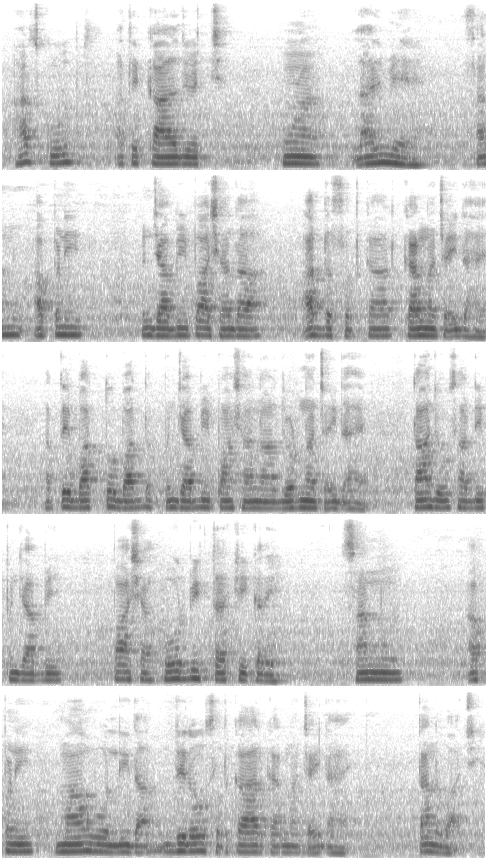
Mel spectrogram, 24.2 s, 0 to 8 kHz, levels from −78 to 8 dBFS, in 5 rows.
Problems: background conversations at intervals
